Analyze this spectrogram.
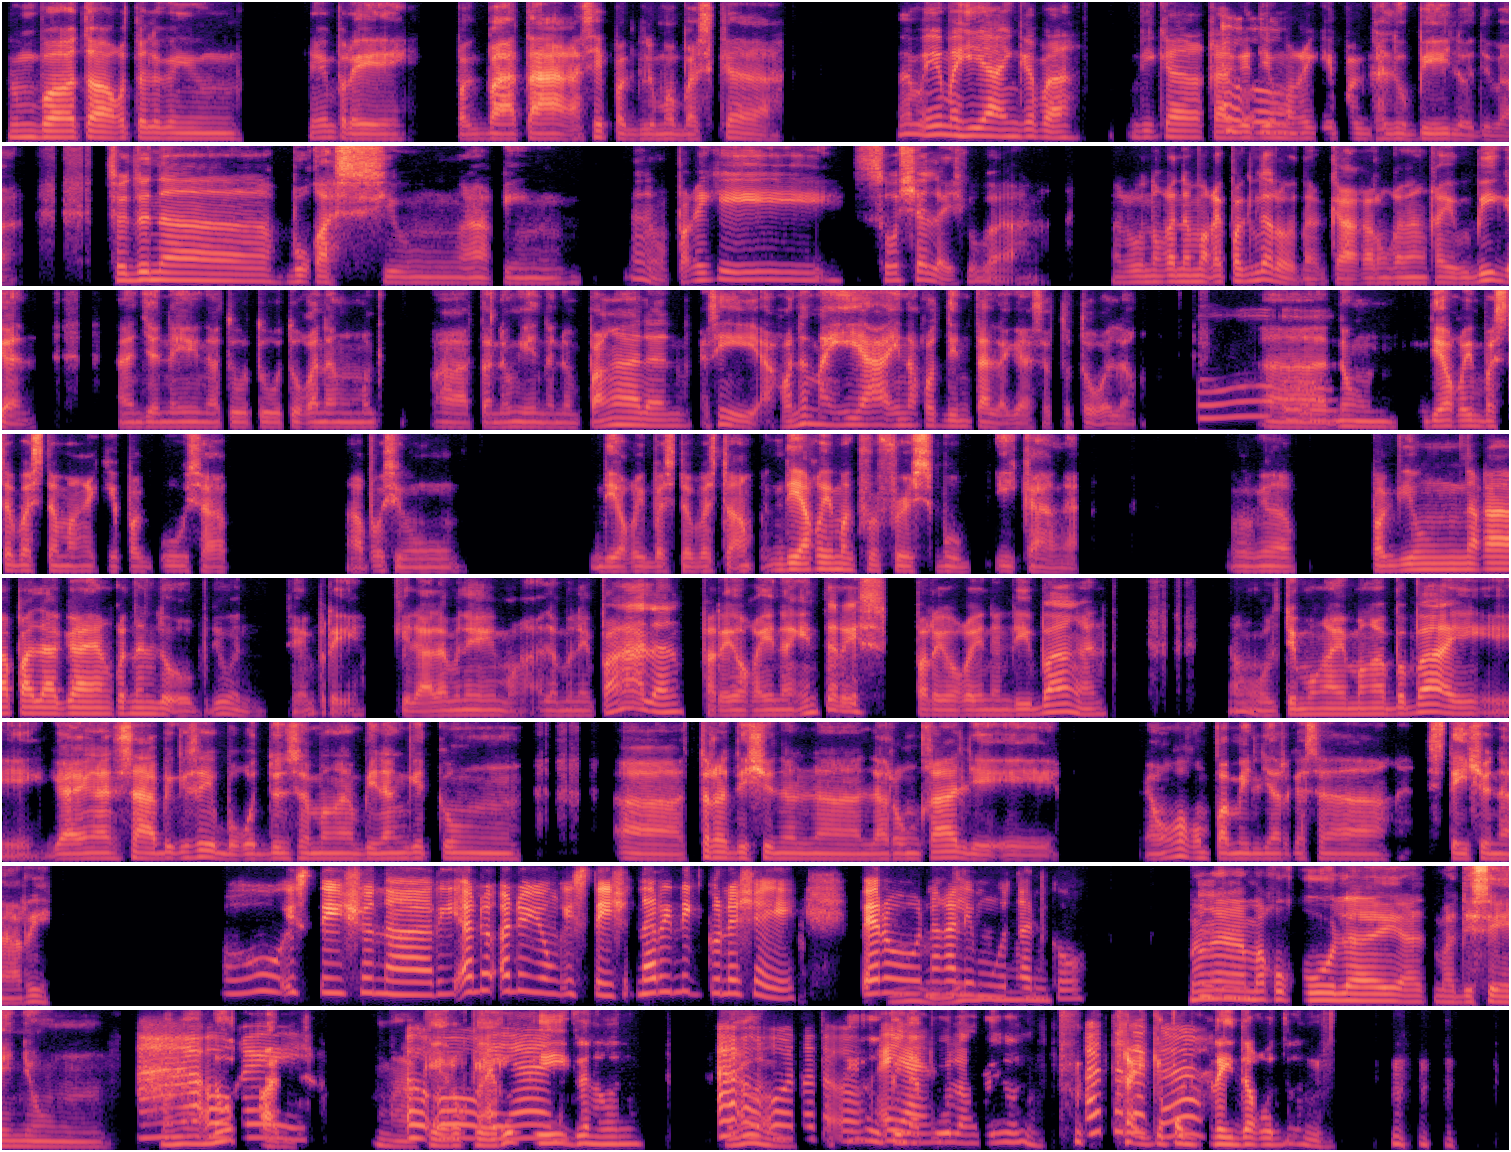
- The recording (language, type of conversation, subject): Filipino, podcast, Paano nakaapekto ang komunidad o mga kaibigan mo sa libangan mo?
- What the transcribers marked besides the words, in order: tapping; chuckle; chuckle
